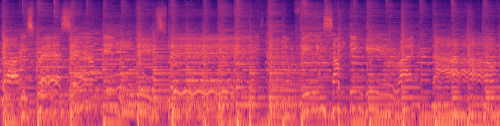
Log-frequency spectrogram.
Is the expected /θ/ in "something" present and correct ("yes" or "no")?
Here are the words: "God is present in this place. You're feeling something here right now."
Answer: yes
